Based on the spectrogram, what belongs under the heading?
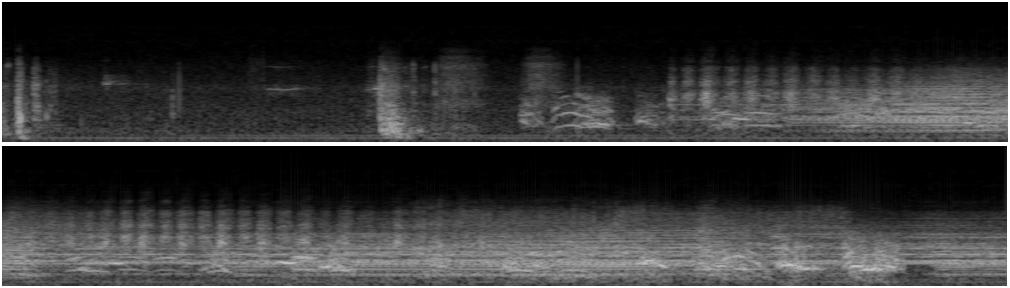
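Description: A couple of sharp dog barks ring out in an old advert, then the dog keeps up a steady stream of excited, whining yelps, fairly loud, with faint mechanical noise underneath.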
